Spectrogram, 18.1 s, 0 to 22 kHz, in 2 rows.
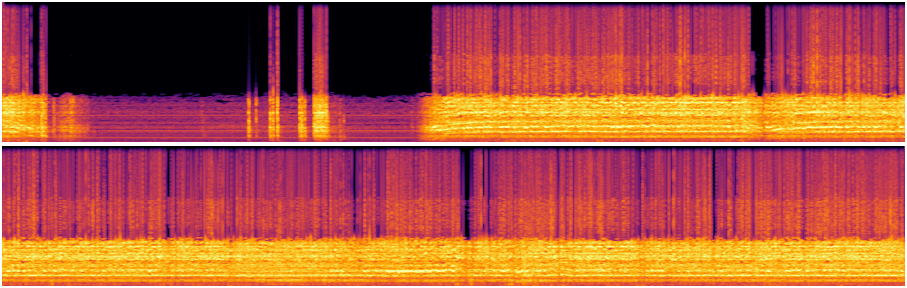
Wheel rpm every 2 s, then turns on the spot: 80, 10, 180, 210, 220, 230, 230, 230, 230.
none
